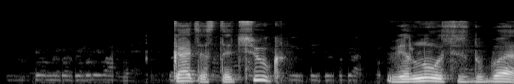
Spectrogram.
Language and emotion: Russian, neutral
